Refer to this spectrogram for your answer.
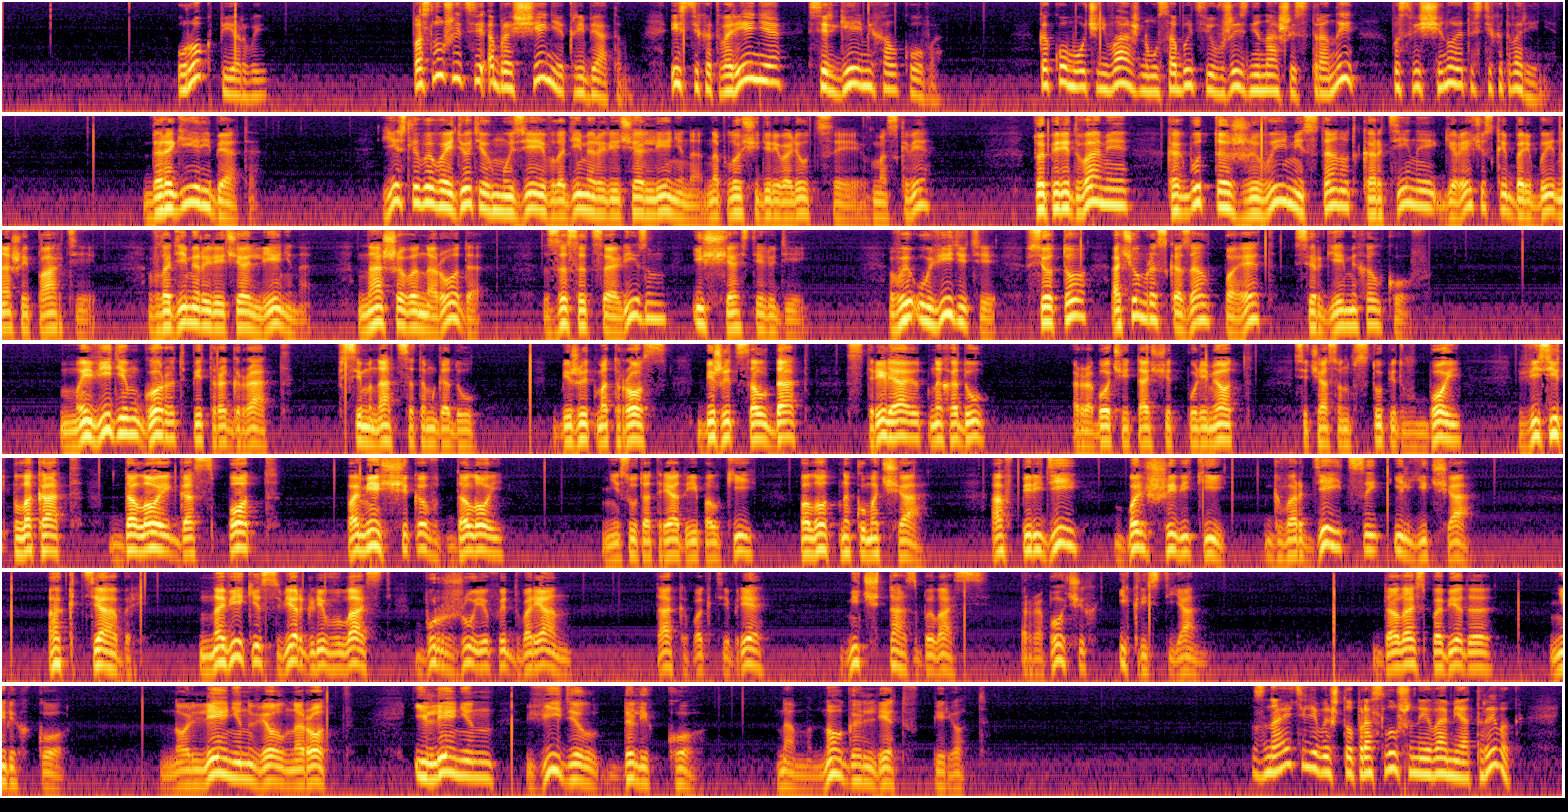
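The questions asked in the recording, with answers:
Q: Какому очень важному событию в жизни нашей страны посвящено это стихотворение?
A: Октябрьской революции 1917 года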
